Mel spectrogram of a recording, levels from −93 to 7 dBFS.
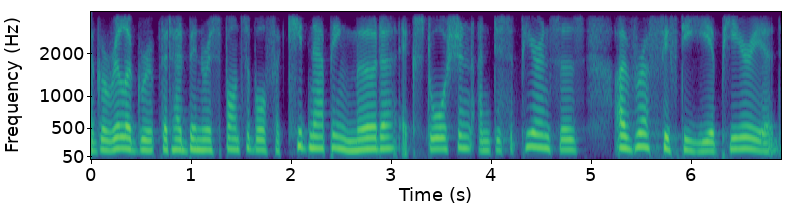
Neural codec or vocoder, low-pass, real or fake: codec, 24 kHz, 0.9 kbps, DualCodec; 3.6 kHz; fake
